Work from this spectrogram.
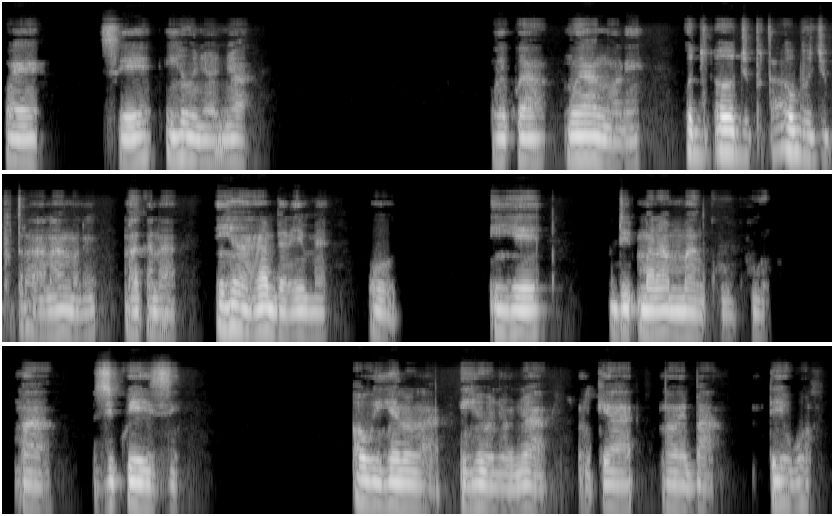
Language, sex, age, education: Igbo, male, 30-45, tertiary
